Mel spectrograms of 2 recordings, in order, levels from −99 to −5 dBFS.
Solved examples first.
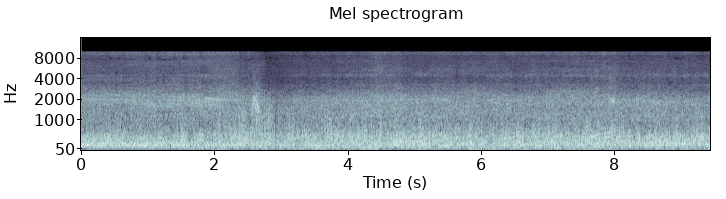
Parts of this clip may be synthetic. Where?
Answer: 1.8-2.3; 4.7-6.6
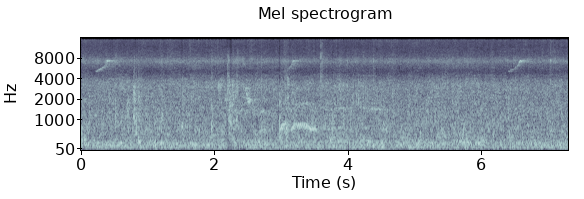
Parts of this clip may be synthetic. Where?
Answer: none

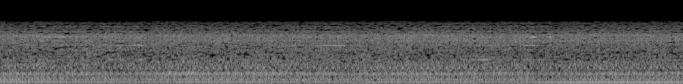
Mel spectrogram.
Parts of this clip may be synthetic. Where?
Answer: none

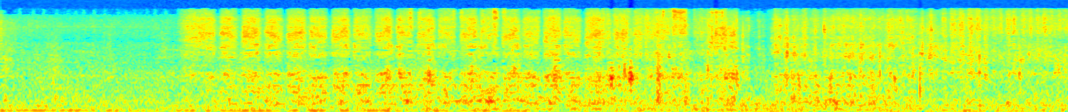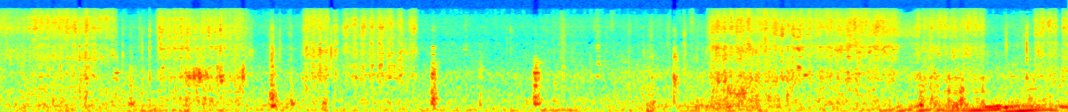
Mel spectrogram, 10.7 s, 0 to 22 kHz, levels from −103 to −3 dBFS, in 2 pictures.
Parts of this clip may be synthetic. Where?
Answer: 0.0-0.7; 3.2-7.2; 8.9-10.7

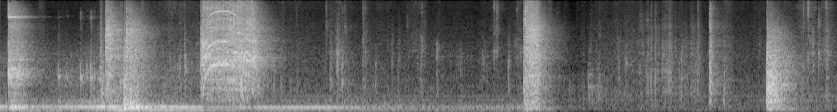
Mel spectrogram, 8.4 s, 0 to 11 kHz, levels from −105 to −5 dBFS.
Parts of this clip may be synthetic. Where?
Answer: none

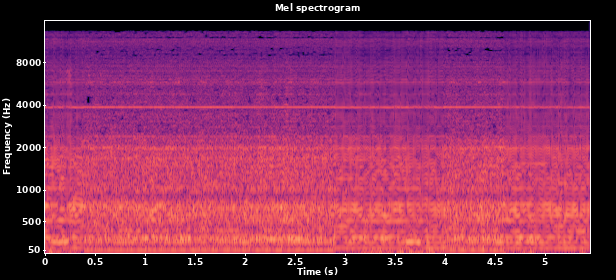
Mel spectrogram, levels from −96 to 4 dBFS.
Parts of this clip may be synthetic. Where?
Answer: 0.0-0.4; 2.9-4.0; 4.6-5.5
